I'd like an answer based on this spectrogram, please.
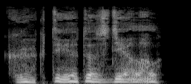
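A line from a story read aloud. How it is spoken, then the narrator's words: Breathless wheeze. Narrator (Russian): прохрипел, пытаясь восстановить дыхание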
